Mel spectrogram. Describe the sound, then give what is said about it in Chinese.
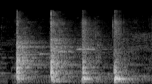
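Four firm knocks on an office door in a steady, even rhythm, each a sharp thud with a brief ring, with no voices around them. “小鸡墩墩敲响了门房：”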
